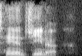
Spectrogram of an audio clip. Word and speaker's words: Tangina: Her name in the movie is pronounced Tangina, but we are most definitely not going to be pronouncing it that way on this podcast.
